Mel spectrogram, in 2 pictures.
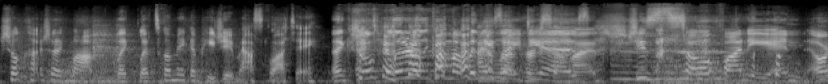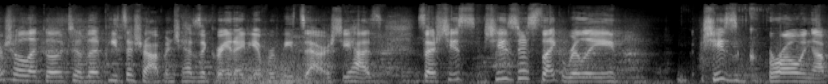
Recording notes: We’re live at Café Lola in Las Vegas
